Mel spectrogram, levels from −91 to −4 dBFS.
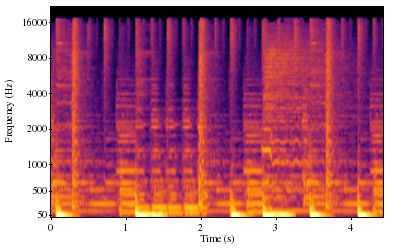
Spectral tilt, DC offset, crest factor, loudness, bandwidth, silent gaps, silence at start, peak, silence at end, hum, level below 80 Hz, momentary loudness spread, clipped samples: -5.5 dB/octave; under 0.1%; 10 dB; -14 LUFS; 17.5 kHz; none; 0 s; 0 dBFS; 0 s; none; -12 dBFS; 11 LU; under 0.1%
